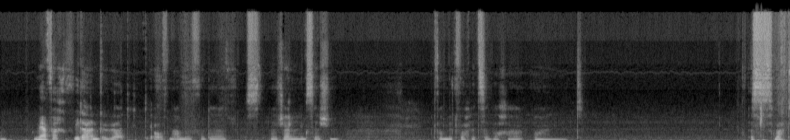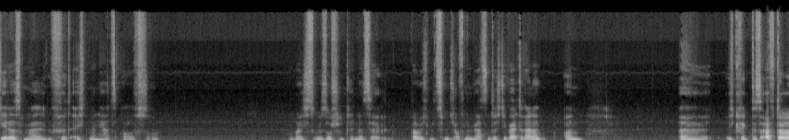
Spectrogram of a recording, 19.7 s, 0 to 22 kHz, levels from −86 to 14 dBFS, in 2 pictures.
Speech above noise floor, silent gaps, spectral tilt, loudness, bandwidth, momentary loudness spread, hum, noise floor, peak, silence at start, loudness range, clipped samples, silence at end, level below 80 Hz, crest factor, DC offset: 29 dB; none; -4 dB/octave; -20 LUFS; over 20 kHz; 20 LU; none; -49 dBFS; 0 dBFS; 0 s; 11 LU; under 0.1%; 0 s; -48 dBFS; 22 dB; under 0.1%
